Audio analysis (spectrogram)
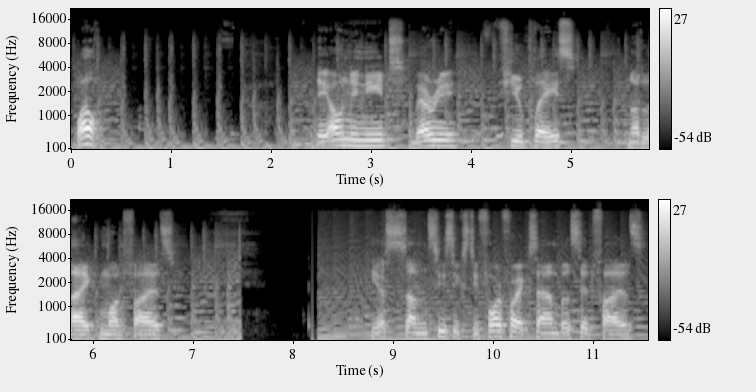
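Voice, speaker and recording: Man casually demoing software, music behind. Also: mid-range voice. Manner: halting, thinking aloud as he goes. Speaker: software demonstrator. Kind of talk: casual screen demo narration. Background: music from audio players being demonstrated.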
